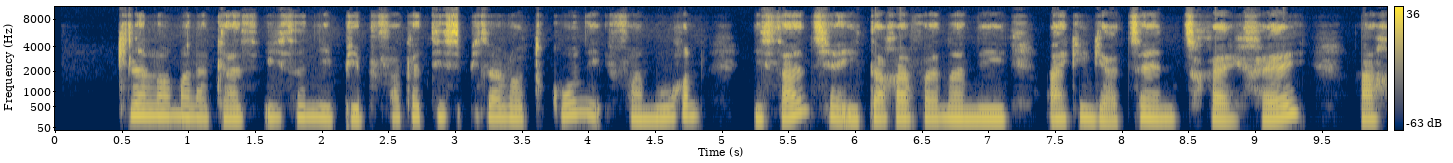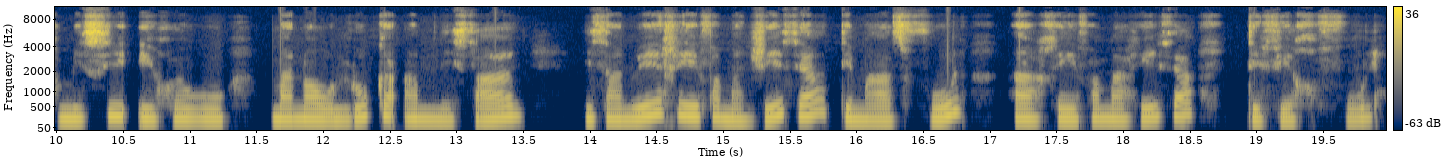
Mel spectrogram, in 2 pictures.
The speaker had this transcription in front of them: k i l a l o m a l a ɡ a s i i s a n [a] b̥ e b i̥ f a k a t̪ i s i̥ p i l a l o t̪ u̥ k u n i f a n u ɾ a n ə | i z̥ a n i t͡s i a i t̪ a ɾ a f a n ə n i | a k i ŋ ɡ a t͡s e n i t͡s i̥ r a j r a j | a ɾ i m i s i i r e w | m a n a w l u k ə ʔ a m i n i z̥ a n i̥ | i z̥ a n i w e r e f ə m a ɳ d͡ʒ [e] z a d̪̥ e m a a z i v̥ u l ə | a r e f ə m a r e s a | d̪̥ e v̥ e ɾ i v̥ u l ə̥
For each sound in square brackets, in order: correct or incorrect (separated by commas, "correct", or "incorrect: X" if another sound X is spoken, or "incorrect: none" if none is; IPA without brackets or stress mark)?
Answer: incorrect: i, correct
